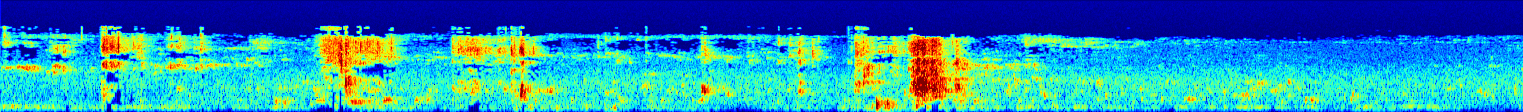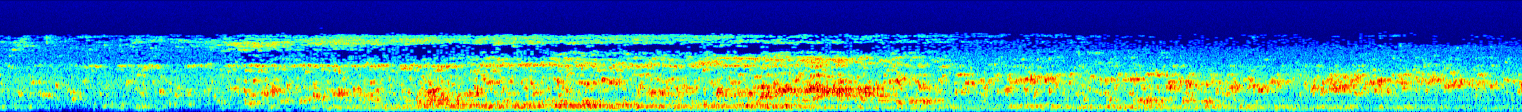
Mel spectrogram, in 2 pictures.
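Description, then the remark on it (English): Running water flows steadily with a soft, broad rushing hiss, with scattered sharp clicks and splashy taps in the first few seconds before settling into an even, continuous wash. No one speaks. “While you're listening to the water and while you're relaxing, just try to think of something, or maybe nothing, I don't know, depending on which way you're going to go.”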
